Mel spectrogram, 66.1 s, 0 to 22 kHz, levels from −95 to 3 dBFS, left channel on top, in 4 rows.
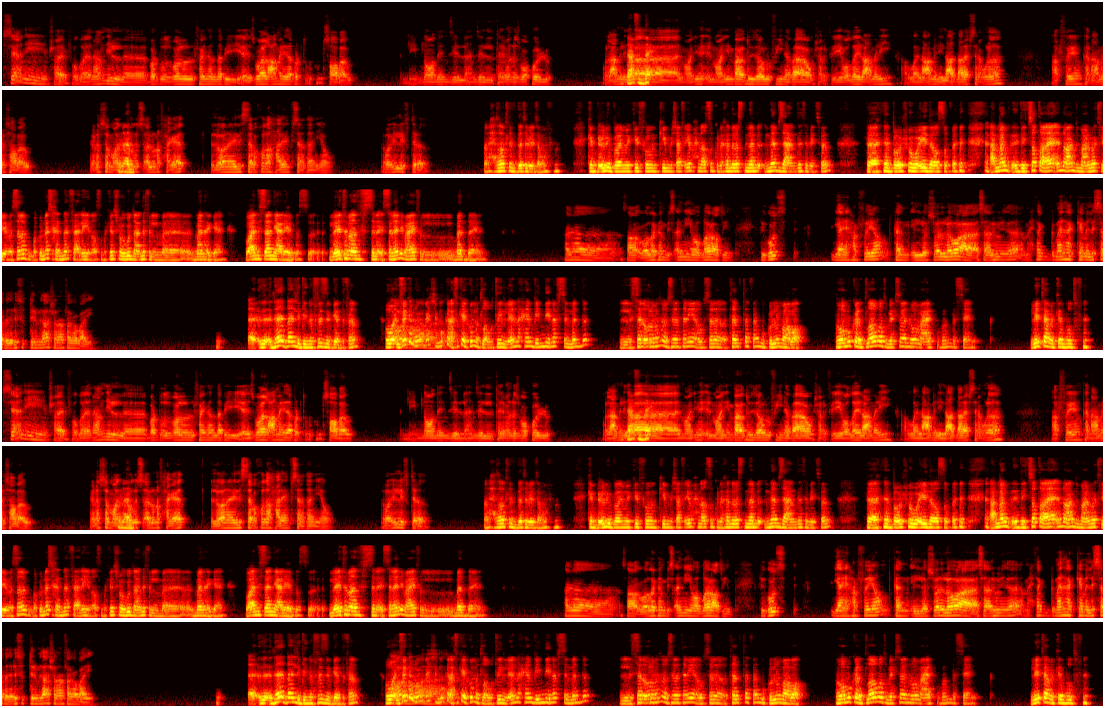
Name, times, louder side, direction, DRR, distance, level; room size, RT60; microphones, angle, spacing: voice 1, 0.0-5.2 6.0-8.2 9.0-15.0 15.7-16.9 17.8-19.2 19.6-21.4 22.2-22.9 41.5-44.0 44.4-44.8 45.5-50.9 55.4-56.4, right 2 dB, 85° right, 1.5 m, -37 dB
voice 2, 9.4-9.7 18.2-18.5 23.7-24.9 25.1-29.0 29.5-36.4 36.7-40.3 53.2-54.9 55.3-58.4 58.8-61.5 62.1-64.1 65.0-65.8, left 1 dB, 10° left, 0.8 m, -27 dB
3.4 x 2.7 x 3.1 m
head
